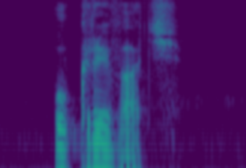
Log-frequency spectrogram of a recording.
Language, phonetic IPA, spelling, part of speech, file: Polish, [uˈkrɨvat͡ɕ], ukrywać, verb, Pl-ukrywać.ogg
